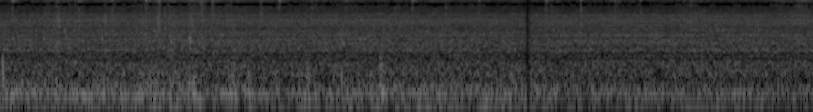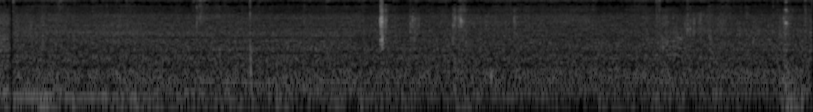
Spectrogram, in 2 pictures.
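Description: Vehicle engine and road noise heard from inside the cabin while driving, a steady low rumble that grows quieter about halfway through. A couple of faint clicks come near the end.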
